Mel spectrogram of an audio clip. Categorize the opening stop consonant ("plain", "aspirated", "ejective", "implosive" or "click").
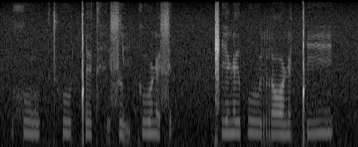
aspirated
